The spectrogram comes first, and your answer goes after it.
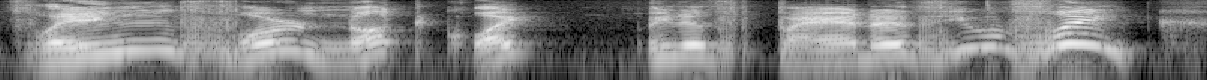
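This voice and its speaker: A man voicing a cartoon cat salesman, a smooth swindler with a loud, lisping, slurred voice and showy, wheedling patter. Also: high-pitched, wildly swooping pitch, drawn-out words, voice pushed up, exaggerated voice. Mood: slick persuasion.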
